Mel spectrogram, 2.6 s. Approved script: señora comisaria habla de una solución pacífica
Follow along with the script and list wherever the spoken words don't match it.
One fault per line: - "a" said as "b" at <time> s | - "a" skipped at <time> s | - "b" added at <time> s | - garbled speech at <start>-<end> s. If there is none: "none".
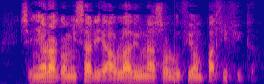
none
